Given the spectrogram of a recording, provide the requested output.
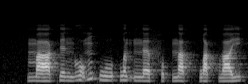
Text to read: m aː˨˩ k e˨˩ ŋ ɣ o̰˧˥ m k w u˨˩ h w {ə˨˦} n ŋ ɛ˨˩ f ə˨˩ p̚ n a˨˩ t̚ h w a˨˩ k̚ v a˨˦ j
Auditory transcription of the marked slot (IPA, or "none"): ə̰˧˨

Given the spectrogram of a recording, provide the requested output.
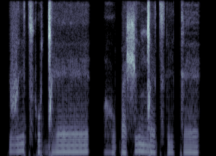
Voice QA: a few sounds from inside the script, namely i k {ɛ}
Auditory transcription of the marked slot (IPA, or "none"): e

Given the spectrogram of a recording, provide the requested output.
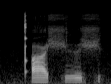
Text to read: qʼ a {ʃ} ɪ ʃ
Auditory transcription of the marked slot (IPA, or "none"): ʃ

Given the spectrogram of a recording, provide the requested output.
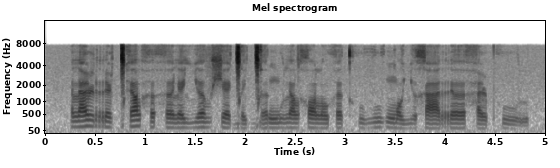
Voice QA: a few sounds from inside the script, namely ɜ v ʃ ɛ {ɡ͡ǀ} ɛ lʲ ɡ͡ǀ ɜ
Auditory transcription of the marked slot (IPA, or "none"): ɡ͡ǀ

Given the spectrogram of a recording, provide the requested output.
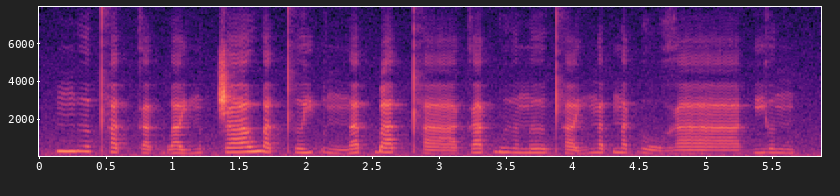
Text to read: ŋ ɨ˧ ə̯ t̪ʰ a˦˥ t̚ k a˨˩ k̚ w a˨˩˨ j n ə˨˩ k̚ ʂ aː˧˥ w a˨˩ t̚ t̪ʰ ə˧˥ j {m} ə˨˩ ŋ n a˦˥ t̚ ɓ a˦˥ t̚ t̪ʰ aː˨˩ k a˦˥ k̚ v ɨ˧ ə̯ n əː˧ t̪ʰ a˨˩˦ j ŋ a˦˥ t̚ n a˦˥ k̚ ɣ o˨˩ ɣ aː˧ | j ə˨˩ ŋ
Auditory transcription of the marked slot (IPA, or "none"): ɓ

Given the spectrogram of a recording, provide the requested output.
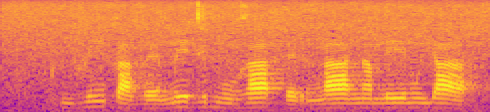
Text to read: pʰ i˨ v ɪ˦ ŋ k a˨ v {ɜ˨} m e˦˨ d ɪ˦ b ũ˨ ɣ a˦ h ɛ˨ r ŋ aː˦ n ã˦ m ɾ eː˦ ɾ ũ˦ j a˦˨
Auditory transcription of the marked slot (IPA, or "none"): ɛ˨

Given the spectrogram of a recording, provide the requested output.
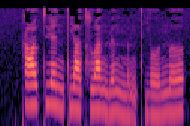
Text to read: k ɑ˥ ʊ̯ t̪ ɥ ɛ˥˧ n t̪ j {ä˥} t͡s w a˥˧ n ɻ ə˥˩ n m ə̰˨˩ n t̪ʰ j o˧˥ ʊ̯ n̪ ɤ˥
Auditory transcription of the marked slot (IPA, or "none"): ä˥˧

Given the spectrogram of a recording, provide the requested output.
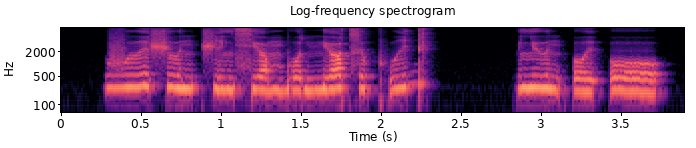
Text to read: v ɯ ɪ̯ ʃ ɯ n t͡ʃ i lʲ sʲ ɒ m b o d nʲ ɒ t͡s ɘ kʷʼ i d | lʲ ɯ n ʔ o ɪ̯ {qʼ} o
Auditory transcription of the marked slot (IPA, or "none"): ʔ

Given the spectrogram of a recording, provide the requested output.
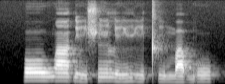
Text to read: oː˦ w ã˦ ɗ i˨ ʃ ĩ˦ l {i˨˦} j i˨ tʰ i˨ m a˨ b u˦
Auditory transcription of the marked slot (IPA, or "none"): i˨˦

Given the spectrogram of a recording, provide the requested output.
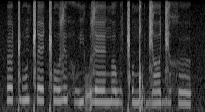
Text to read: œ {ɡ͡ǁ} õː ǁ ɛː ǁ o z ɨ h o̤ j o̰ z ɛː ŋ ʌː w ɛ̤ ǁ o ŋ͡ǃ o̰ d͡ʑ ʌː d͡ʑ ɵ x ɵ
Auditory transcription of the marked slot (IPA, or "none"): ɡ͡ǁ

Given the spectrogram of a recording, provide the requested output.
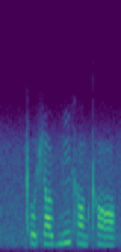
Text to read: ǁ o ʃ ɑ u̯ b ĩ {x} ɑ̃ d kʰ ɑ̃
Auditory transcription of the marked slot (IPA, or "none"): x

